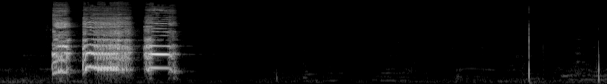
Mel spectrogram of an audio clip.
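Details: Rooster crowing: one loud, harsh, three-part cock-a-doodle-doo lasting about a second and a half, with brief breaks between the parts, followed by near silence broken only by two faint clicks.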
